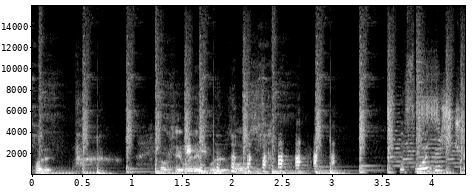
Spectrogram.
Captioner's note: laughing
